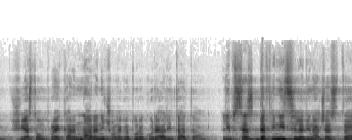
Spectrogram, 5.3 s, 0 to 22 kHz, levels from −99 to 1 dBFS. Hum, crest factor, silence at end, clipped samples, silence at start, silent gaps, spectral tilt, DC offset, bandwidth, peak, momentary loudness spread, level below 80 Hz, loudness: none; 20 dB; 0 s; under 0.1%; 0 s; none; -5 dB/octave; under 0.1%; 14 kHz; 0 dBFS; 11 LU; -66 dBFS; -20 LUFS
